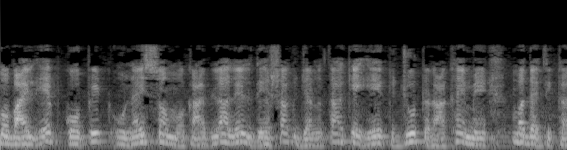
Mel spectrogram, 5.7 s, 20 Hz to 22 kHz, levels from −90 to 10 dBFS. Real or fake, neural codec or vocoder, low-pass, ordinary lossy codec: fake; vocoder, 24 kHz, 100 mel bands, Vocos; 7.2 kHz; none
